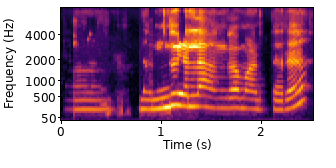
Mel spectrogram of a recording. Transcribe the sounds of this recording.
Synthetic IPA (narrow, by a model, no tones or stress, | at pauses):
anɐnd̪uɛlːaɦɐŋɡamaːɽt̪aːɾɛ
